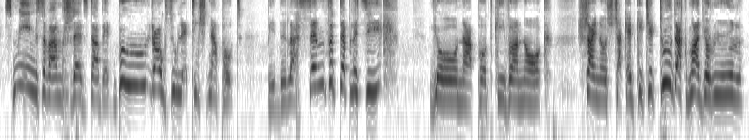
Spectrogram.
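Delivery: slow, high, very loud demonic yell; creepy yelling. Retold or imitated. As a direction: yell sweet words like a curse. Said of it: "yell nice things in Czech and Hungarian".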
